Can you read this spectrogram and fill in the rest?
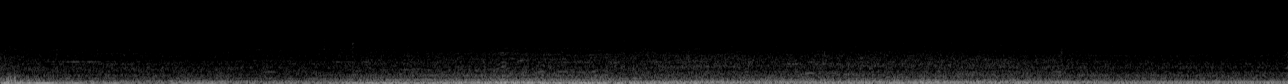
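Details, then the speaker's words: Petrol Tata Altroz, 46,000 km, over four years old, idling with AC off after the timing belt auto tensioner assembly was replaced: low even hum, earlier bearing noise gone; normal. "आप sound सुन सकते हो कितना कम है। मतलब normal है। अब अब वो एक्स्ट्रा जो साउंड आ रहा था बेयरिंग वाला वो नहीं आ रहा है।"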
